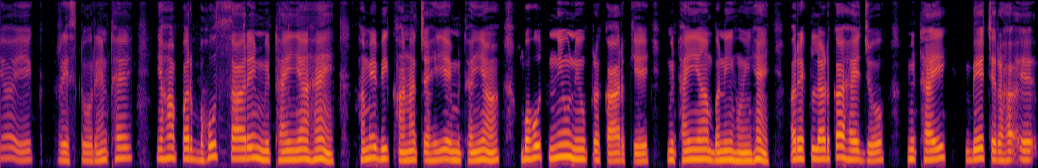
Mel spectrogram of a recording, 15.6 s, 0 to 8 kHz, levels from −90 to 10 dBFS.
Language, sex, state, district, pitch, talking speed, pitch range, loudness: Hindi, male, Chhattisgarh, Balrampur, 160 Hz, 130 wpm, 150-175 Hz, -19 LUFS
